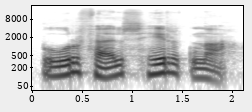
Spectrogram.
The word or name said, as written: Búrfellshyrna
